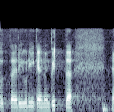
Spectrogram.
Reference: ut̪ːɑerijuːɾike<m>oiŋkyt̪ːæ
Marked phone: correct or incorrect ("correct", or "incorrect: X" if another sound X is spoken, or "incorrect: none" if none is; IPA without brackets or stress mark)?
incorrect: n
